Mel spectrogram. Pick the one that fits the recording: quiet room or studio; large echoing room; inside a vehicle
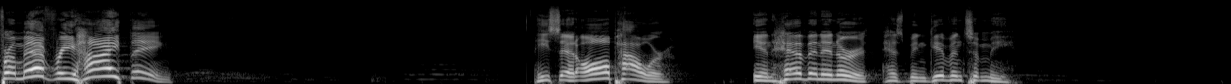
large echoing room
